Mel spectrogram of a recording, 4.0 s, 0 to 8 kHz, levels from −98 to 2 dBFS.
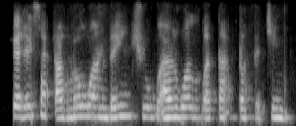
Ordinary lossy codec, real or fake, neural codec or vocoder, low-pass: Opus, 32 kbps; fake; codec, 24 kHz, 1.5 kbps, HILCodec; 7.2 kHz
